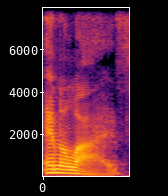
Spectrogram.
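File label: "analyse", British English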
